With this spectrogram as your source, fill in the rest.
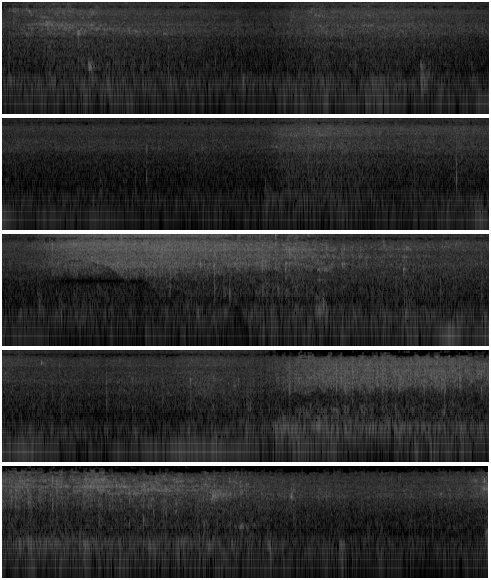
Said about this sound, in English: Today we're cooking some flank steak and some lamb chops.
